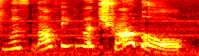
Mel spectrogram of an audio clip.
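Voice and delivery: normal talking voice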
